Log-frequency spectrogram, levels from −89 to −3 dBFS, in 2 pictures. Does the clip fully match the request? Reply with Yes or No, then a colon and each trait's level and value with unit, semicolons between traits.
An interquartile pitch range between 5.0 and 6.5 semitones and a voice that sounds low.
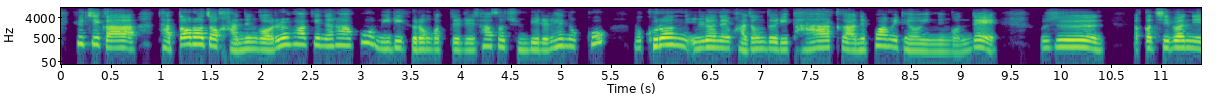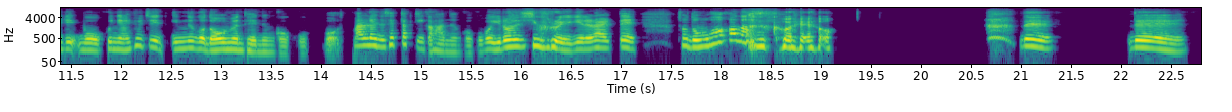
No: wide, 5.5 semitones; high, 195 Hz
